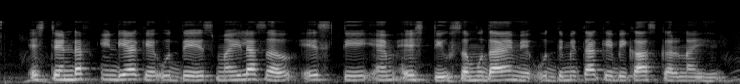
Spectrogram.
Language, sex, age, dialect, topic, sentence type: Magahi, female, 25-30, Western, banking, statement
